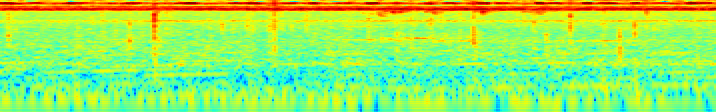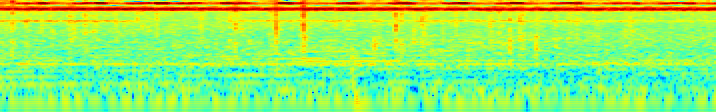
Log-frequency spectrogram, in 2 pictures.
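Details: High, even cricket trilling heard at home amid light rain, a constant shrill tone with occasional sharp raindrop clicks and a gentle low-frequency hum beneath.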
